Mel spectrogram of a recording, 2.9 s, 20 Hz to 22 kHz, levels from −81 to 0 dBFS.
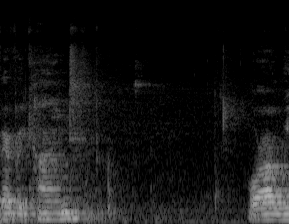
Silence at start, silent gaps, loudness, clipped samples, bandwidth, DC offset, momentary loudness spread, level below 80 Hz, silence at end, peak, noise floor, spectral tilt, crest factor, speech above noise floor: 0 s; none; -35 LUFS; under 0.1%; 16 kHz; under 0.1%; 23 LU; -64 dBFS; 0 s; -16 dBFS; -59 dBFS; -6.5 dB/octave; 18 dB; 27 dB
